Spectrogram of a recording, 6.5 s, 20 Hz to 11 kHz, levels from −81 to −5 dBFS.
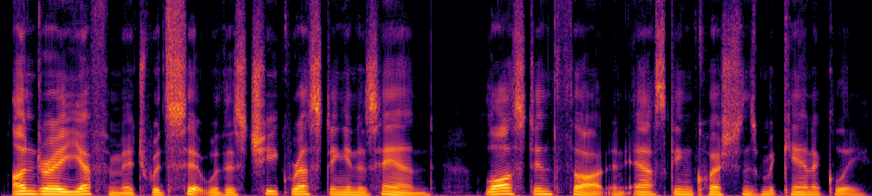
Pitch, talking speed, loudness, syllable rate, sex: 130 Hz, 165 wpm, -19 LUFS, 4.7 syllables/s, male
